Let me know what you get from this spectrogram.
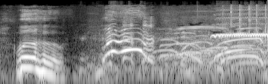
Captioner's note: crowd: "Woohoo!"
